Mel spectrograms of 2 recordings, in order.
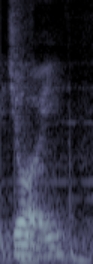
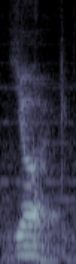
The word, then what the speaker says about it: Djoy: Kalau kalian enggak tahu Joy, The Joy, Joy atau The Joy gua enggak tahu bacanya. Tapi kalau gua bacanya Joy jadi D-nya enggak dibaca.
